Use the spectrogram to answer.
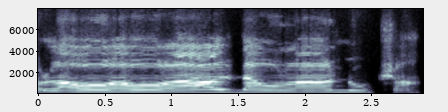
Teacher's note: Pronunciata dai fiorentini, spariscono tutte le C, non si capisce che lingua sia.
